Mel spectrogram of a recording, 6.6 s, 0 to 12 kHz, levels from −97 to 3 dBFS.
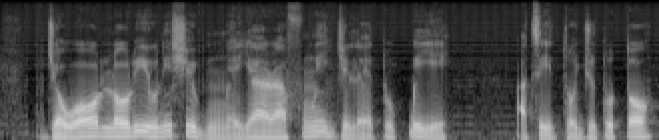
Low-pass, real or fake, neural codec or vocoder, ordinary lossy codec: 10.8 kHz; real; none; none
